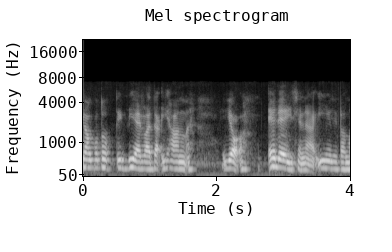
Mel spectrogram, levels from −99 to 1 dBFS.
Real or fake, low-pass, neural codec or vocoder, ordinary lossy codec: fake; 7.2 kHz; codec, 16 kHz, 4 kbps, X-Codec, HuBERT features, trained on balanced general audio; none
